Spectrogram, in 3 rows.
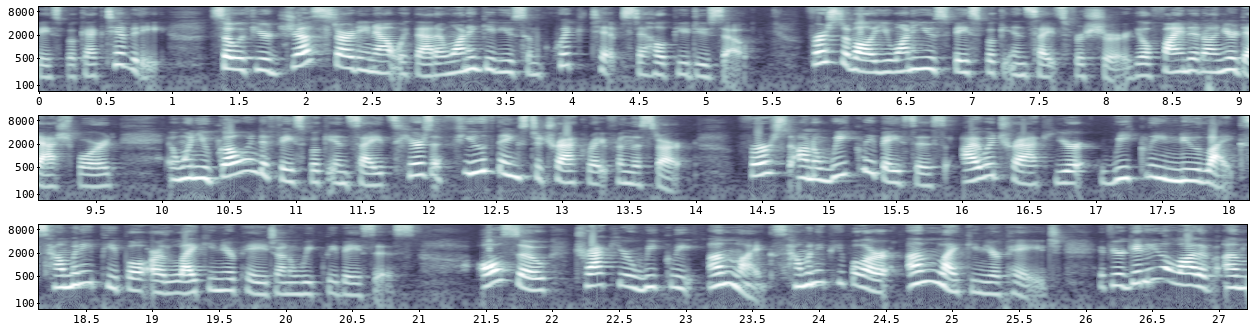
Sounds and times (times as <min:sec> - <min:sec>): Speech: 0:00.0 - 0:27.2.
